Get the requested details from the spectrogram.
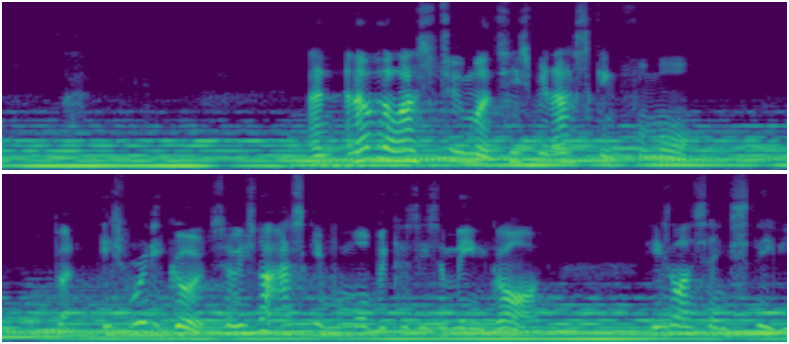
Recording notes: Destiny Christian Center Oklahoma City, Oklahoma 02/17/2019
